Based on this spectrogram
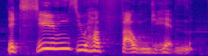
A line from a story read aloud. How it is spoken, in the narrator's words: chuckled the king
